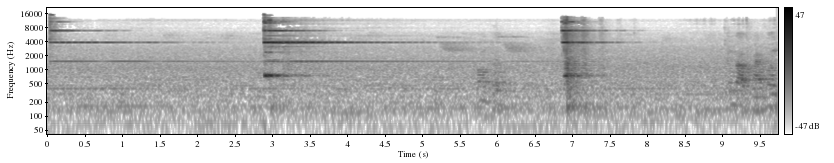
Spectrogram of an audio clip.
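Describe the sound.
A Buddhist temple chime, a khánh, is struck lightly twice, each strike a bright metallic ding that rings on in a long, slowly fading shimmer of sustained tones.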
